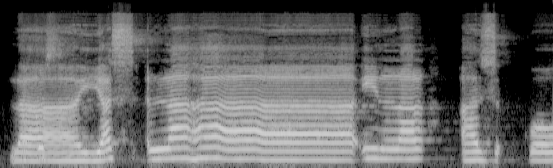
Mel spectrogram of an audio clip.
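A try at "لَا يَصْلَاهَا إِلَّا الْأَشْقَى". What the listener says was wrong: Apa yang kurang panjang? Lanya. Jadi harus tebal.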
